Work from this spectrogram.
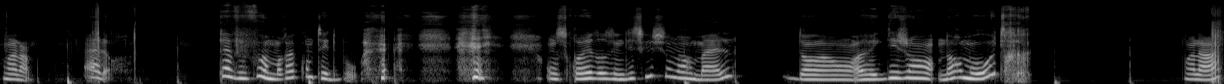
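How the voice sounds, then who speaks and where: A woman's voice: high voice, takes it slowly, pauses often, dark tone, slight background noise. A woman giving casual commentary while playing a mobile game, rambling playfully and poking fun at herself. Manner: playful, rambling and self-mocking.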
